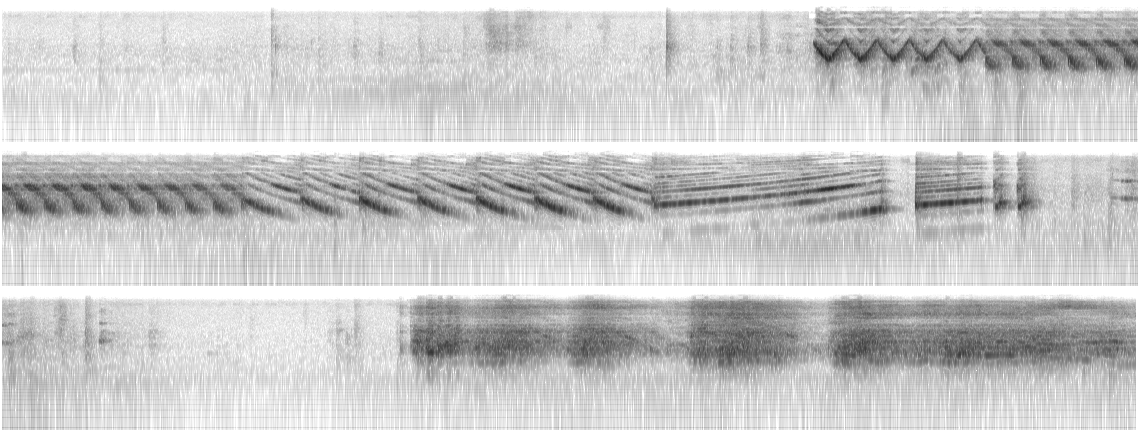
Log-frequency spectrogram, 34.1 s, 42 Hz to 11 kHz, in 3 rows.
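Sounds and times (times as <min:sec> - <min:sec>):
scooter alarm siren: 0:08.1 - 0:21.8, 0:26.7 - 0:34.0.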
